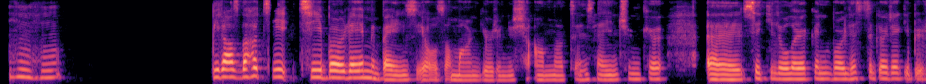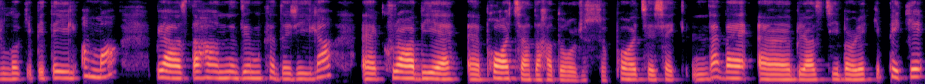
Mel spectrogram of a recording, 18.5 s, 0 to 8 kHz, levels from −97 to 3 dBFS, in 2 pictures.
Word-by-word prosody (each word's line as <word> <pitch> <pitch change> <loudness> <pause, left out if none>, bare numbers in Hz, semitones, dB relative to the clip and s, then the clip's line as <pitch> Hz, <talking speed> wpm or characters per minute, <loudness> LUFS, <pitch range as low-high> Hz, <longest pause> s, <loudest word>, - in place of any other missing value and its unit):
Hı 270 -1 -3
hı. 245 +2 -9 1.5
Biraz 265 0 +6
daha 280 +2 +6
çiğ 270 -3 -2
çiğ 255 -1 +3
böreğe 240 0 +7
mi 215 -5 -3
benziyor 165 0 0
o - - -5
zaman 155 -1 -5
görünüşü 155 +1 -7
anlattığın 165 +1 -7
şeyin? 170 -2 -4
Çünkü, 190 +1 -6 0.6
eee, 175 -1 +4
şekil 205 +2 +2
olarak, 190 +1 +2
hani, 200 -1 -4
böyle, 195 +1 0
sigara 210 -1 -3
gibi, 205 - -7
rulo 195 +1 -4
gibi 200 - -10
değil 225 -1 -2
ama 270 -3 -2 0.4
biraz 225 -3 +4
daha, 230 +1 +1
anladığım 225 -1 -2
kadarıyla, 200 - -4 0.3
eee, 195 -1 +1
kurabiye, 210 -4 +4
eee, 175 -1 -1
poğaça 210 -4 +4
daha 170 -1 -3
doğrusu, 155 0 -6
poğaça 180 -3 -1
şeklinde 175 +2 -5
ve, 220 -4 +3
eee, 180 -1 +3
biraz 175 0 +1
çiğ 185 0 -6
börek 180 0 +1
gibi. - - -11
Peki, 270 +1 +1
195 Hz, 145 wpm, -23 LUFS, 175-230 Hz, 1.5 s, böreğe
